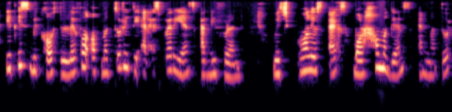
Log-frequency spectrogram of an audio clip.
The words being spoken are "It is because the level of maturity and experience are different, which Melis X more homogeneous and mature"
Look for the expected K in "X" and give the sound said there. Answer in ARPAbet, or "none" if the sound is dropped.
K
